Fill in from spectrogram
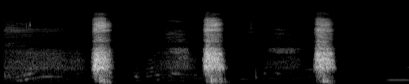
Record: exhalation_length: 4.1 s
exhalation_amplitude: 29835
exhalation_signal_mean_std_ratio: 0.3
survey_phase: beta (2021-08-13 to 2022-03-07)
age: 18-44
gender: Female
wearing_mask: 'No'
symptom_none: true
symptom_onset: 3 days
smoker_status: Ex-smoker
respiratory_condition_asthma: false
respiratory_condition_other: false
recruitment_source: REACT
submission_delay: 4 days
covid_test_result: Negative
covid_test_method: RT-qPCR
influenza_a_test_result: Unknown/Void
influenza_b_test_result: Unknown/Void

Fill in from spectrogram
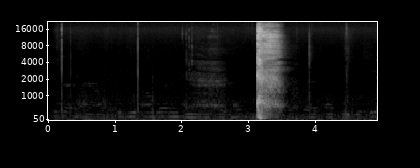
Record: cough_length: 4.9 s
cough_amplitude: 9631
cough_signal_mean_std_ratio: 0.19
survey_phase: beta (2021-08-13 to 2022-03-07)
age: 65+
gender: Female
wearing_mask: 'No'
symptom_none: true
smoker_status: Never smoked
respiratory_condition_asthma: false
respiratory_condition_other: false
recruitment_source: REACT
submission_delay: 0 days
covid_test_result: Negative
covid_test_method: RT-qPCR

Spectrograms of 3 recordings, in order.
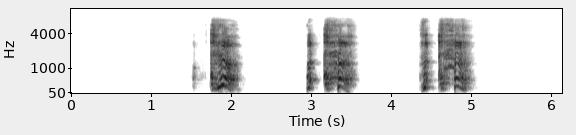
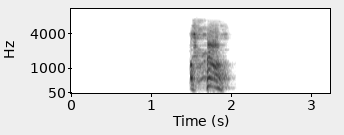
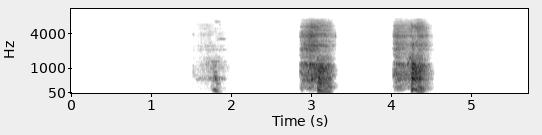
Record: three_cough_length: 6.1 s
three_cough_amplitude: 27831
three_cough_signal_mean_std_ratio: 0.35
cough_length: 3.2 s
cough_amplitude: 14021
cough_signal_mean_std_ratio: 0.26
exhalation_length: 5.7 s
exhalation_amplitude: 27519
exhalation_signal_mean_std_ratio: 0.27
survey_phase: alpha (2021-03-01 to 2021-08-12)
age: 65+
gender: Male
wearing_mask: 'No'
symptom_none: true
smoker_status: Ex-smoker
respiratory_condition_asthma: false
respiratory_condition_other: false
recruitment_source: REACT
submission_delay: 2 days
covid_test_result: Negative
covid_test_method: RT-qPCR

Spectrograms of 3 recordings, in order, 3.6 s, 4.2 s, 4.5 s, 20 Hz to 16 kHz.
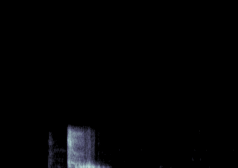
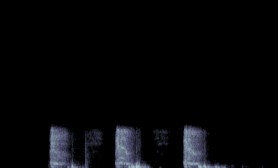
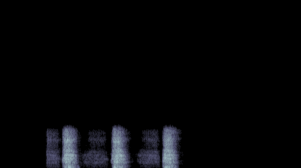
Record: cough_length: 3.6 s
cough_amplitude: 18755
cough_signal_mean_std_ratio: 0.25
three_cough_length: 4.2 s
three_cough_amplitude: 8458
three_cough_signal_mean_std_ratio: 0.4
exhalation_length: 4.5 s
exhalation_amplitude: 9709
exhalation_signal_mean_std_ratio: 0.28
survey_phase: beta (2021-08-13 to 2022-03-07)
age: 18-44
gender: Male
wearing_mask: 'No'
symptom_none: true
smoker_status: Never smoked
respiratory_condition_asthma: false
respiratory_condition_other: false
recruitment_source: REACT
submission_delay: 1 day
covid_test_result: Negative
covid_test_method: RT-qPCR
influenza_a_test_result: Negative
influenza_b_test_result: Negative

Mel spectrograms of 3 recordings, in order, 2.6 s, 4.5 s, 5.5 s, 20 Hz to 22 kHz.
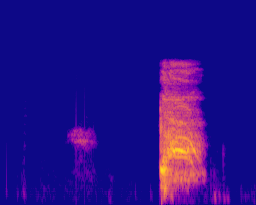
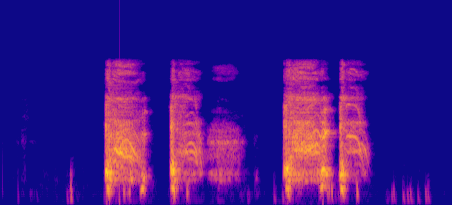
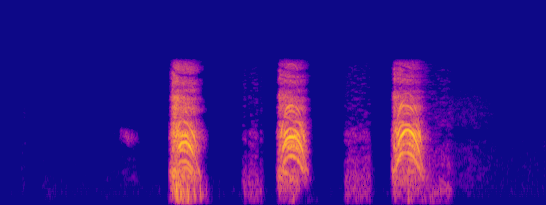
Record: cough_length: 2.6 s
cough_amplitude: 32118
cough_signal_mean_std_ratio: 0.32
three_cough_length: 4.5 s
three_cough_amplitude: 32390
three_cough_signal_mean_std_ratio: 0.42
exhalation_length: 5.5 s
exhalation_amplitude: 27320
exhalation_signal_mean_std_ratio: 0.32
survey_phase: beta (2021-08-13 to 2022-03-07)
age: 18-44
gender: Male
wearing_mask: 'No'
symptom_cough_any: true
symptom_sore_throat: true
symptom_onset: 1 day
smoker_status: Never smoked
respiratory_condition_asthma: false
respiratory_condition_other: false
recruitment_source: Test and Trace
submission_delay: 1 day
covid_test_result: Negative
covid_test_method: ePCR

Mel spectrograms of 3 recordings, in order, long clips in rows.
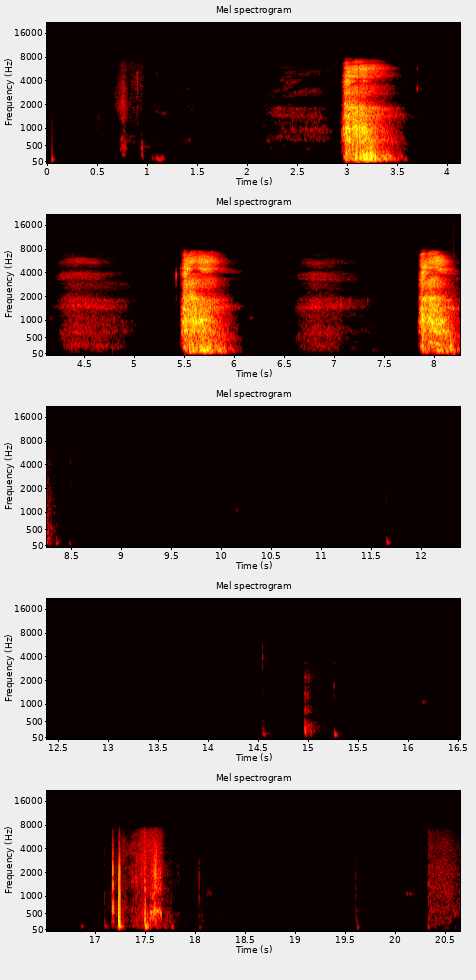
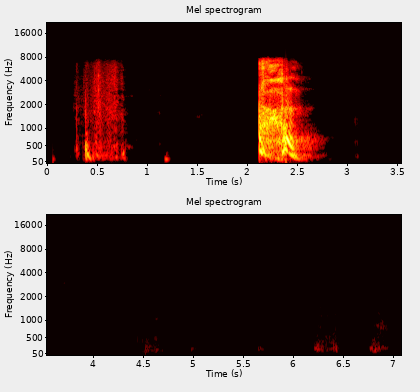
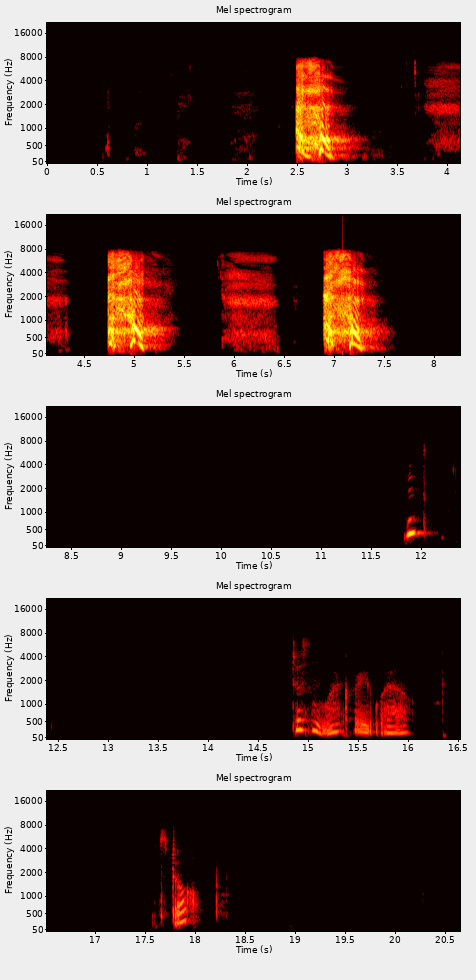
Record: exhalation_length: 20.7 s
exhalation_amplitude: 32768
exhalation_signal_mean_std_ratio: 0.2
cough_length: 7.1 s
cough_amplitude: 30504
cough_signal_mean_std_ratio: 0.2
three_cough_length: 20.7 s
three_cough_amplitude: 31415
three_cough_signal_mean_std_ratio: 0.22
survey_phase: beta (2021-08-13 to 2022-03-07)
age: 45-64
gender: Female
wearing_mask: 'No'
symptom_none: true
smoker_status: Never smoked
respiratory_condition_asthma: false
respiratory_condition_other: false
recruitment_source: REACT
submission_delay: 2 days
covid_test_result: Negative
covid_test_method: RT-qPCR
influenza_a_test_result: Negative
influenza_b_test_result: Negative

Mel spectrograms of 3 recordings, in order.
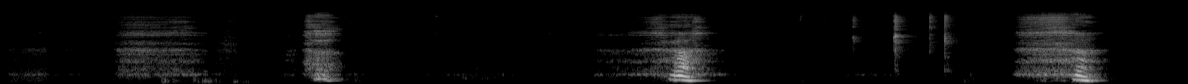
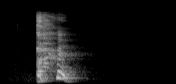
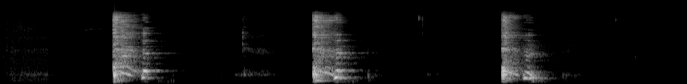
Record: exhalation_length: 11.9 s
exhalation_amplitude: 12463
exhalation_signal_mean_std_ratio: 0.28
cough_length: 1.8 s
cough_amplitude: 27624
cough_signal_mean_std_ratio: 0.33
three_cough_length: 6.9 s
three_cough_amplitude: 29182
three_cough_signal_mean_std_ratio: 0.29
survey_phase: beta (2021-08-13 to 2022-03-07)
age: 65+
gender: Female
wearing_mask: 'No'
symptom_prefer_not_to_say: true
smoker_status: Never smoked
respiratory_condition_asthma: false
respiratory_condition_other: false
recruitment_source: REACT
submission_delay: 4 days
covid_test_result: Negative
covid_test_method: RT-qPCR
influenza_a_test_result: Negative
influenza_b_test_result: Negative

